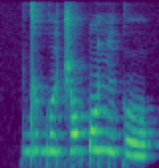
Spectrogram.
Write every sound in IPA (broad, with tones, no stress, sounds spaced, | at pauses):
d ɨ˦ ɡʷ ɨ˦˨ t͡ʃ ɔ˦ k͡p ɔ˦ ɲ ɨ˧ k o˨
